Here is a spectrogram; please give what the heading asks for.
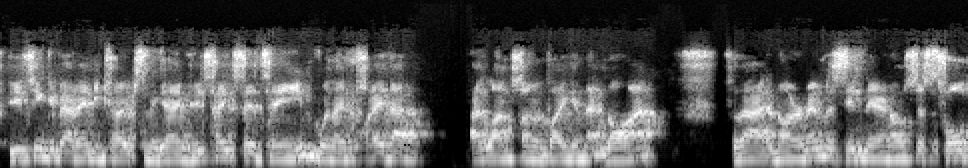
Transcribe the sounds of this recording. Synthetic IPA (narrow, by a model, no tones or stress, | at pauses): d̥ɨjɨθɪ̃ŋkɨbaʊɾɛnikʰoʊt͡ʃn̩ðɨɡẽɪ̃mɦʉtʰeɪksðə˞tʰĩmwə̃˞ðeɪv̥pʰl̥eɪd̪̚ðəɾ | ətˡlʌ̃nt͡ʃtʰãɪməpʰl̥eɪɡɨ̃nðɨtⁿnaɪt̚fə˞ðæɾɨ̃naɪɹɨmɛ̃mbə˞sɪɾɪ̃ŋðə˞ɨ̃naɪwʌzd͡ʒʌstʰɔk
